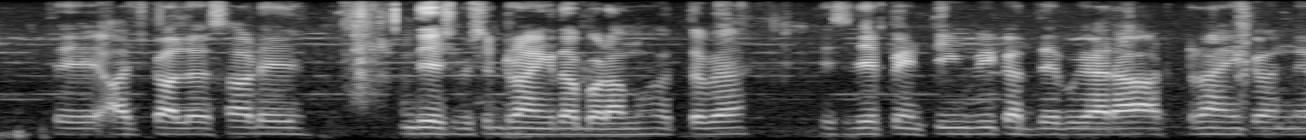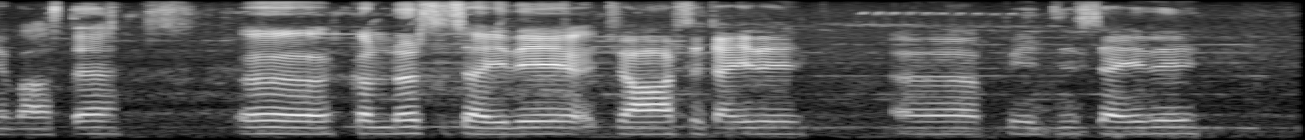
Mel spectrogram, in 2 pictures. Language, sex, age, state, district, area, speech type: Dogri, male, 18-30, Jammu and Kashmir, Samba, rural, spontaneous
